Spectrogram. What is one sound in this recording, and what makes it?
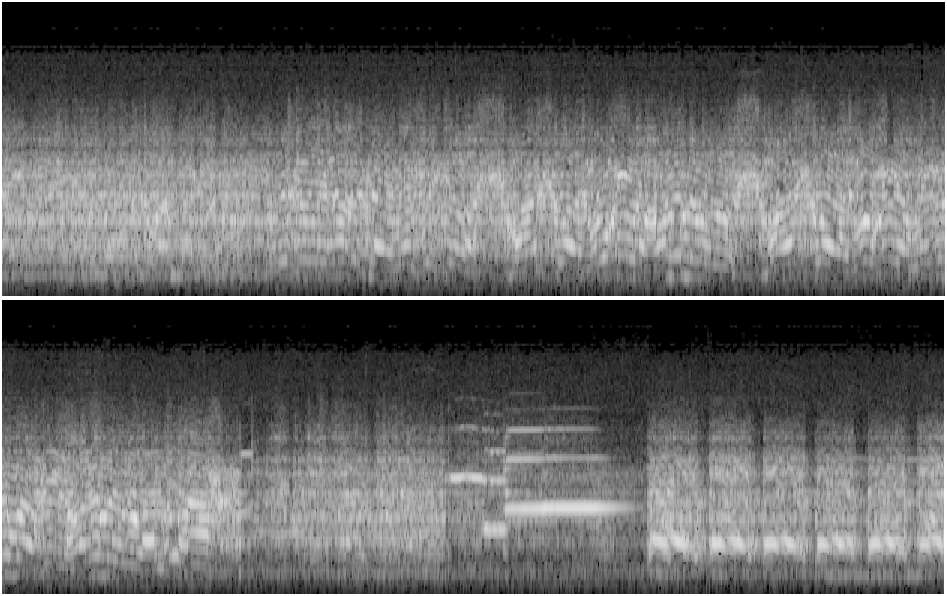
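A radio receiver plays a warbling, chirping data signal through its loudspeaker.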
